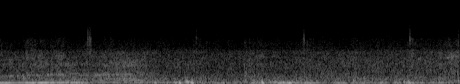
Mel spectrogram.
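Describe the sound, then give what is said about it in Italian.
Church bells toll at a steady pace, about one strike a second, faint beneath a constant rumble of wind and outdoor background noise. “oh, le campane, sentite che bello.”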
